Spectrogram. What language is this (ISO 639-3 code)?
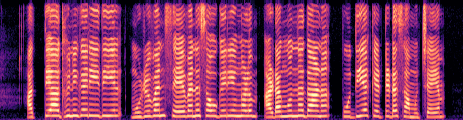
mal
